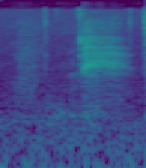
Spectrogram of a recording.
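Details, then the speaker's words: Snoring of a sleeping female dog in the background: a single rough, snorting breath over low room rumble. "I'm sorry if you can hear my dog snoring in the background forgive me she's really going to town right now"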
